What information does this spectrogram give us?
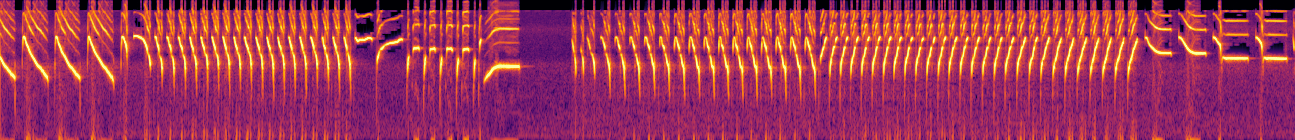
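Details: Long-singing canary used as a lure for young and silent canaries: extended rapid high trills rolling for several seconds, broken by a short pause and a few bent whistles, then more dense trilling.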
